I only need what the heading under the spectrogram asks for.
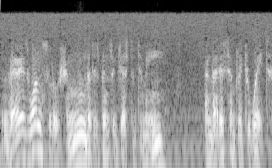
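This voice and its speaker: A man's voice: rumbling low, big pitch swings, normal speed, slight background noise, full character voice. An actor playing a proud, desperate middle-aged prince in a radio drama, intense and formal in his delivery. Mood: defiant. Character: proud, desperate, defiant middle-aged male Habsburg heir. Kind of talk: 1970s radio drama acting. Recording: tinny, humming old radio recording.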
